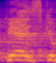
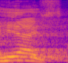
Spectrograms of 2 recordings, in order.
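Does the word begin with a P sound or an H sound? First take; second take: P sound; H sound. First: The word begins with a P sound. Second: The word begins with an H sound.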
